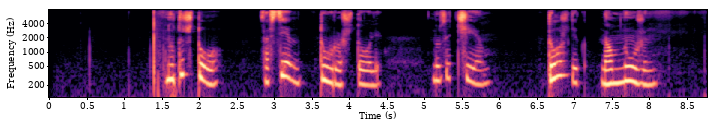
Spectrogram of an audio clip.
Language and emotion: Russian, angry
